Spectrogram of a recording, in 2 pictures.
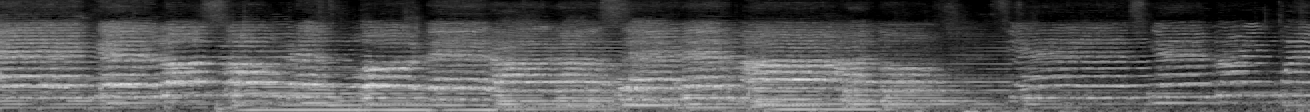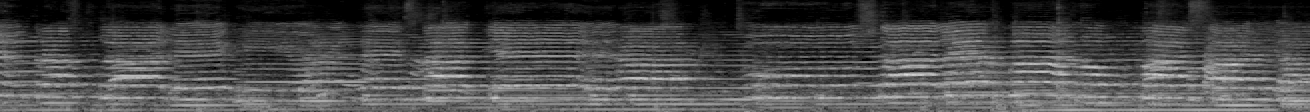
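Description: Children singing together with a youth string orchestra, sustained low string notes beneath the melody.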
